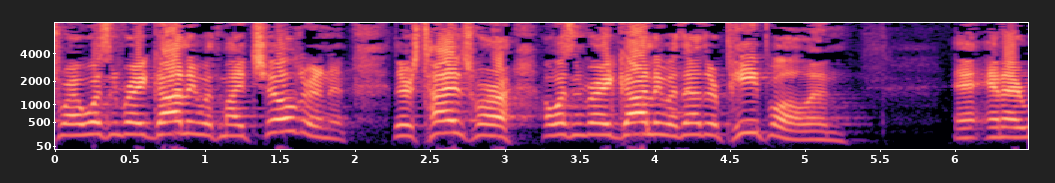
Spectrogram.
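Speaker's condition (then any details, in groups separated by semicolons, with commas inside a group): No condition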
